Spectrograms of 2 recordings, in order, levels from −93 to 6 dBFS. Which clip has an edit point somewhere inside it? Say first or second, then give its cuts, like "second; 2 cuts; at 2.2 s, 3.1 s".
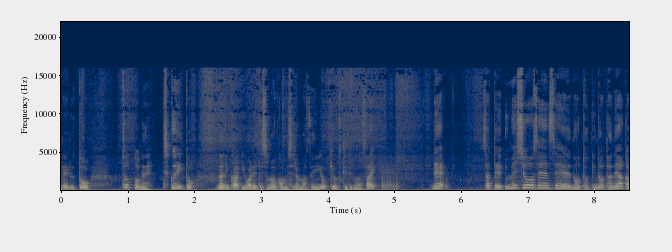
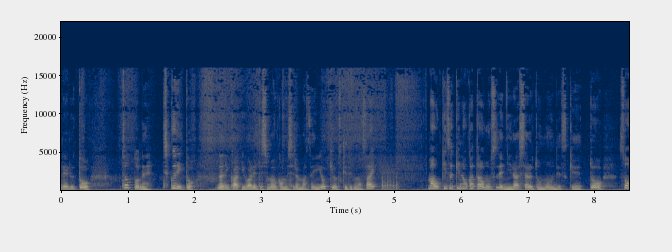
second; 1 cut; at 5.5 s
